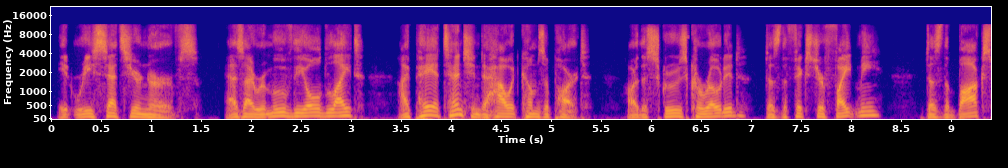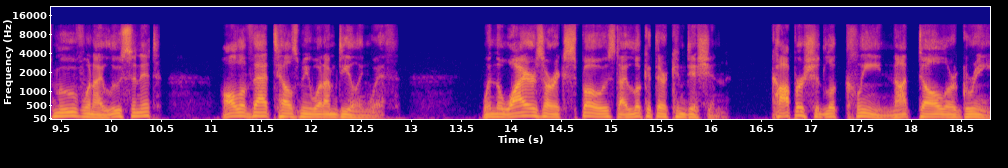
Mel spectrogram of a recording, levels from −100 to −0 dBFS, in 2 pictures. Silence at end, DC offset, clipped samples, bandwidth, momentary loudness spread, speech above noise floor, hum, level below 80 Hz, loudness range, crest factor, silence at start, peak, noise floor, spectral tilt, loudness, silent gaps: 0 s; under 0.1%; under 0.1%; 12 kHz; 9 LU; 41 dB; none; -44 dBFS; 2 LU; 20 dB; 0.05 s; -6 dBFS; -66 dBFS; -4 dB/octave; -24 LUFS; 1.68-1.73 s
